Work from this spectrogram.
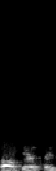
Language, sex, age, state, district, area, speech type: Kannada, female, 30-45, Karnataka, Bellary, rural, conversation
